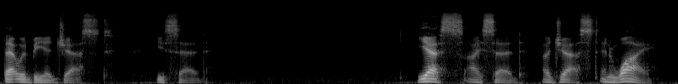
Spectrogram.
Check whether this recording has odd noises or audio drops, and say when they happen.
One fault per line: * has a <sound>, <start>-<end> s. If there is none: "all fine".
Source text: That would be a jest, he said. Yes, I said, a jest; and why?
all fine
